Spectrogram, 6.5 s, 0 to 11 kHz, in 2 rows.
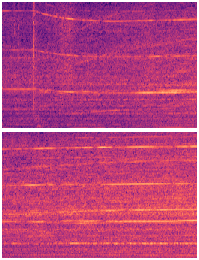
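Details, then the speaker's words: British Centurion Mk13 tank, about 50 years old, engine removed, on main power: metadyne generator holds a deep steady hum with faint whine while turret and gun stabilization system don't respond; cause not yet found. "This is scary. Right. Nothing seems to be happening."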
